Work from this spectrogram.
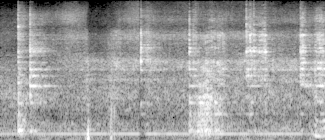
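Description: Tomatoes sauté in hot oil under a soft, steady sizzle while a spoon stirs and scrapes the pan in a series of short, irregular strokes, heard close and with no voices.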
